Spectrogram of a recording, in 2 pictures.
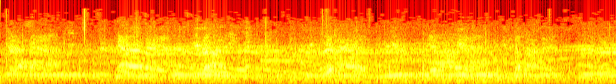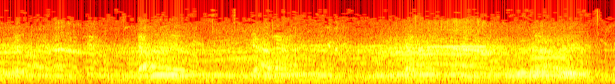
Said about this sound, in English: Come on, let's get these cows moving. We ain't got any more time than we need. Yeah. Get up there. Get up. Come on, you critters. Get moving there. Come on.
